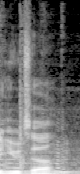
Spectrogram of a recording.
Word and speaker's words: Utah: Stay safe out there, Utah.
